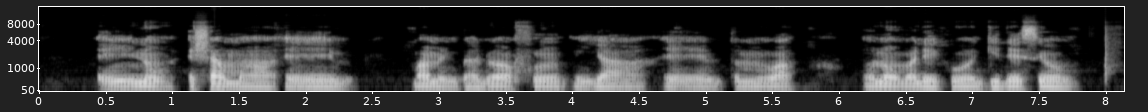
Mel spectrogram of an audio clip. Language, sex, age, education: Yoruba, male, 15-29, tertiary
